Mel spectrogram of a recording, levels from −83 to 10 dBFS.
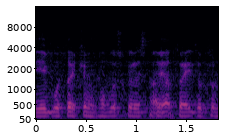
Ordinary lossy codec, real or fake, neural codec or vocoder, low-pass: MP3, 96 kbps; fake; codec, 16 kHz, 2 kbps, FunCodec, trained on LibriTTS, 25 frames a second; 7.2 kHz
